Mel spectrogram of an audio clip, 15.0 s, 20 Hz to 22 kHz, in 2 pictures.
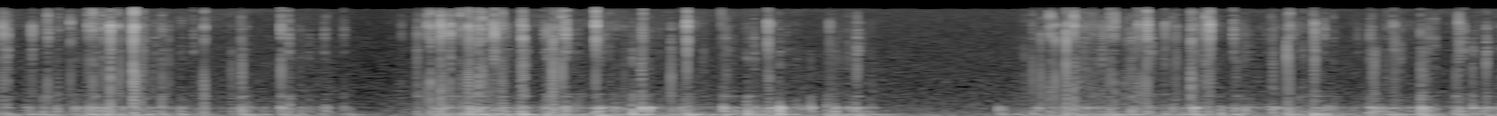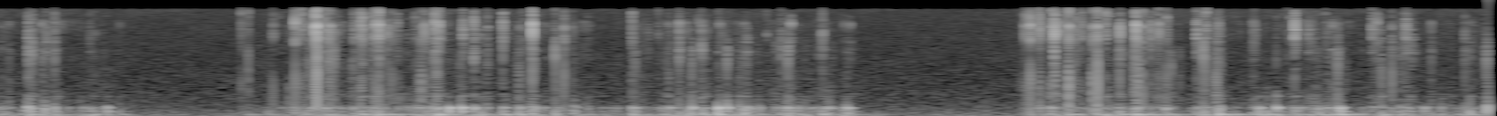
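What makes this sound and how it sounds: Long nails rapidly scratch the sides of a hollow metal wire-mesh microphone grille. The result is a dense, muffled, low-heavy scratching and rustling with a faint hum near 300 Hz. It comes in bursts of a few seconds each, separated by brief pauses.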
